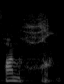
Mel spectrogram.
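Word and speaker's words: Van Gogh: 고라고 읽는 거예요. 너무 신기하지 않아요? 원래 그 빈센트 판고 흐는 네덜란드 사람 빈센트 판 확 이게 약간 이제 그 쥐발가 더럽게 나오잖아요.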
